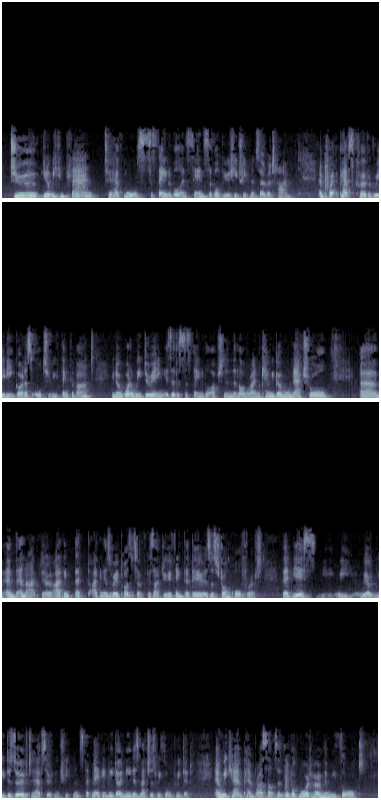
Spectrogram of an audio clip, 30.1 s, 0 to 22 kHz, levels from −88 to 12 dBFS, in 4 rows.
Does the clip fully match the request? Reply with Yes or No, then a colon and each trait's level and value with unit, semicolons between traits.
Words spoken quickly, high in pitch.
Yes: fast, 220 wpm; high, 220 Hz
